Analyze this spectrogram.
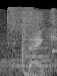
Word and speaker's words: thank: La prononciation du TH se fait en plaçant la langue entre les dents.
